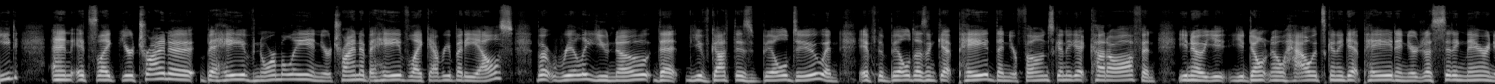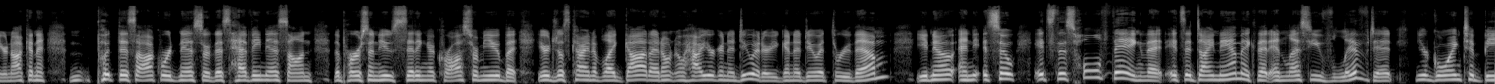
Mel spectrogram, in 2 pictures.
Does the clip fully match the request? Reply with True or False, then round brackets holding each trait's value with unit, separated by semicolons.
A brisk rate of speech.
True (245 wpm)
